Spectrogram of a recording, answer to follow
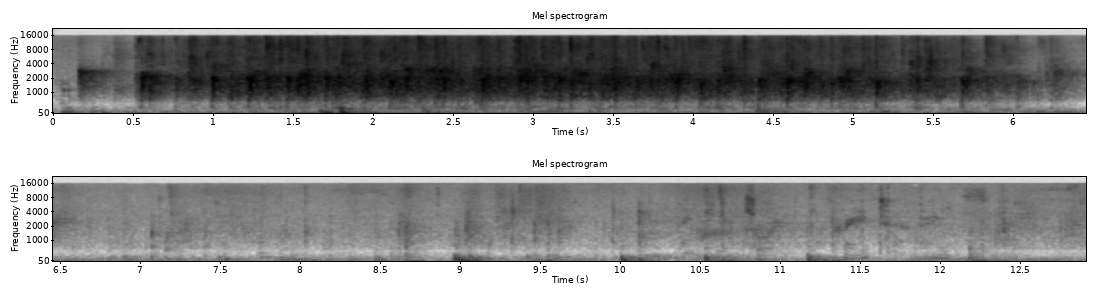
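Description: Audience applauding at the end of a talk, loud and even for about six seconds, then dying away into quiet room noise with a few faint thumps.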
